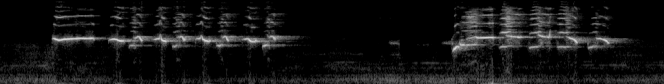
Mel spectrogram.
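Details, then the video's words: Oriental magpie-robin singing to draw a response from young birds: two loud bursts of rich whistled warbling with a clear pure note at the start of each, a quiet gap between. "Masteran kacer. Kacer bakalan langsung nyaut..suara pancingan kacer bakalan"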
